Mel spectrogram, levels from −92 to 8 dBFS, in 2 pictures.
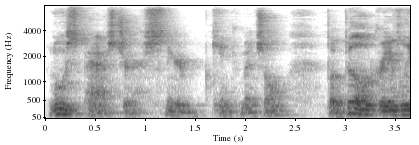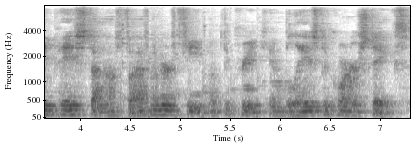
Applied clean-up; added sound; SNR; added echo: neural separator model SepFormer DNS4.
